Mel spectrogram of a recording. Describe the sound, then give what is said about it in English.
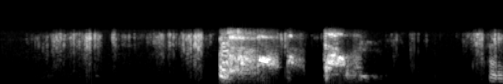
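Coughing from someone during a Bible reading in a sermon: two loud, rough bursts stand out between stretches of quieter, murmuring talk. “somebody's coughing.”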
